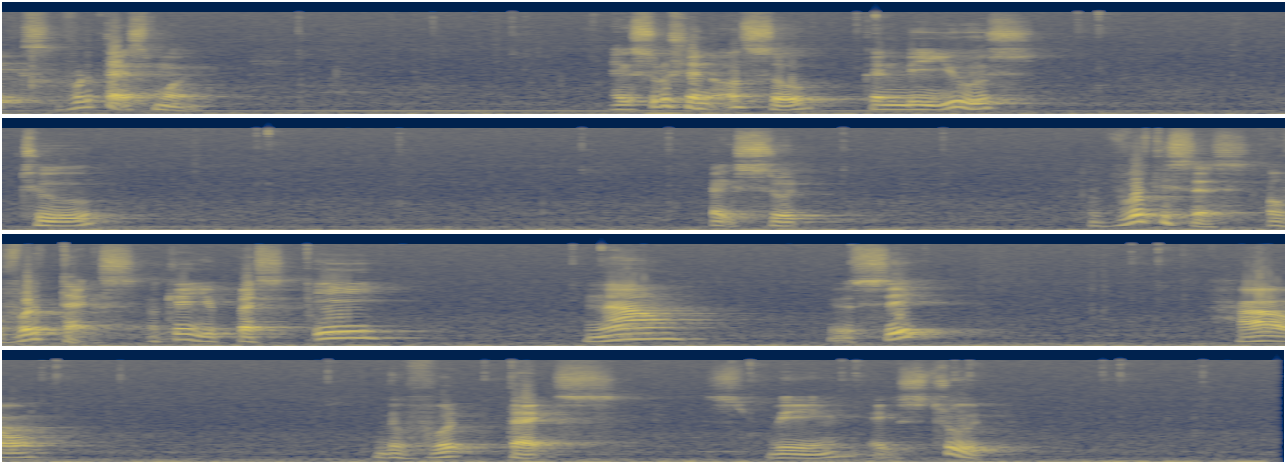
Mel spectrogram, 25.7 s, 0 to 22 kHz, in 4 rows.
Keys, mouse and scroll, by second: 0.8 middle click, 2.2 shift+middle click, 3.3-3.9 scroll up 1, 4.3 click, 5.5 shift+click, 7.7 click, 8.5 middle click, 9.8 middle click, 19.9 middle click, 21.7 click, 23.0 shift+click, 24.7 click, 25.1 shift+click, 25.4 middle click.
